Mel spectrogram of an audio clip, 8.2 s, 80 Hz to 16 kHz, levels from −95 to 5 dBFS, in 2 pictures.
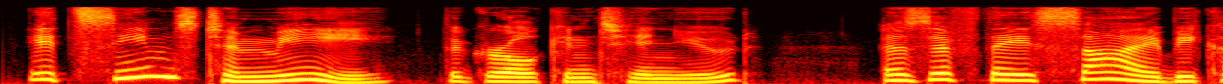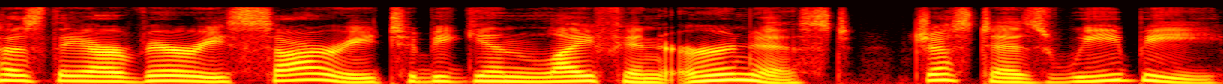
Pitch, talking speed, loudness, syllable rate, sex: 205 Hz, 175 wpm, -16 LUFS, 4.7 syllables/s, female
